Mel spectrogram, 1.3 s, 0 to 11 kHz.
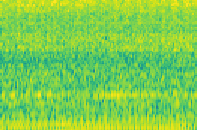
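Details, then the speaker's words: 1987 Reliant Rialto 2 barn find, started after adding water: deep, steady, even idle with no knocks, misses or rattles; healthy normal idle. "I'm just going to try it once more since it's got water in it. Oh, wait. That sounds so sweet."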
